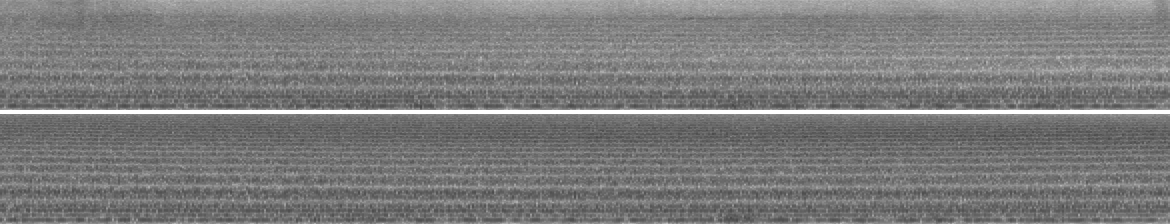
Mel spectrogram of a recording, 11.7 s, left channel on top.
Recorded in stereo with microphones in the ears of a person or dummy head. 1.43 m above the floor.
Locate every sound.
0.0 s a drone: 70° right (ahead or behind); by 11.7 s 55° right (ahead or behind)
